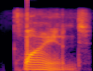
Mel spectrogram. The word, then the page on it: client: American English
